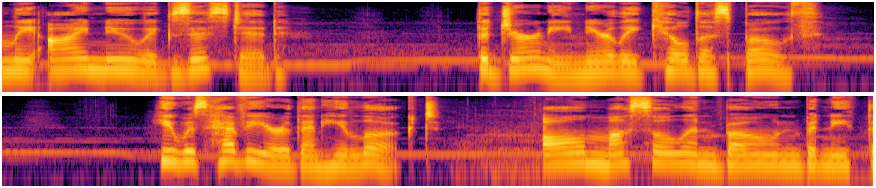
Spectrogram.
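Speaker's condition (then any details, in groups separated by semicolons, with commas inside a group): No condition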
